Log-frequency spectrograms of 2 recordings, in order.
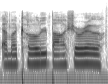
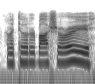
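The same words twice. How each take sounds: First: Said in the usual way. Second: Put-on boast voice. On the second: Shown as a demonstration. Repeats boast in new voice.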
